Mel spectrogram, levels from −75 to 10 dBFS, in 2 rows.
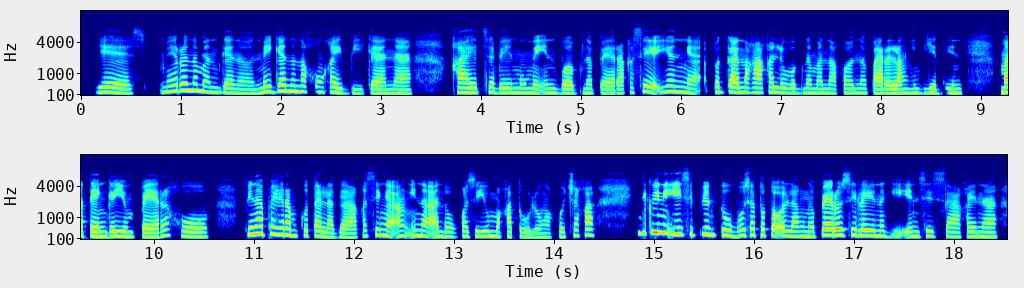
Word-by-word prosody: Yes, 195 -4 -1 0.2
meron 260 +7 +1
naman 225 -8 -2
gano'n. 170 -3 -3
May 230 - +2
gano'n 250 0 +2
akong 225 -2 -6
kaibigan 170 -4 -3
na 160 -1 -1 0.5
kahit 200 -1 +1
sabihin 195 -2 -2
mo 190 - -4
may 180 -2 -1
involved 180 -2 -3
na 185 - -4
pera. 170 -1 -3
Kasi 210 +5 -2
'yon 230 -2 -1
nga 180 -3 -3
'pagka 215 0 +3
nakakaluwag 200 -2 0
naman 180 -1 -5
ako 175 +1 -5
'no, 185 0 -6
para 170 -1 +3
lang 170 +1 +1
hindi 180 0 -4
din 175 +1 -6 0.4
matengga 205 -1 +4
'yong 210 -2 +1
pera 185 +5 +2
ko, 190 -4 -2 0.4
pinapahiram 285 -4 +5
ko 235 - -5
talaga 180 -5 0
kasi 235 +3 -2
nga 215 - +3
ang - - -5
inaano 215 -4 0
ko 210 - -3
kasi 210 0 -4
'yong 210 - -1
makatulong 185 -4 -5
ako, - - -19
'tsaka 245 +4 +2 0.5
hindi 355 - +1
ko - - +8
iniisip 310 -4 +4
'yong 265 -3 +2
tubo 235 -2 +1
sa 265 - +1
totoo 250 -4 +1
lang 210 -1 0
'no, 200 - -3
pero 250 +1 +8
sila 255 -2 +1
'yong 230 -1 +3
nag-iinsist 205 +1 -4
sa 190 -1 -1
akin 195 +1 -2
na, 195 -1 0
200 Hz, 195 wpm, -22 LUFS, 185-235 Hz, 0.5 s, ko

